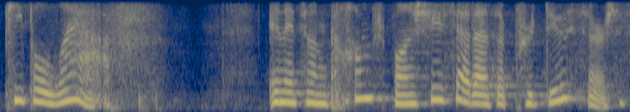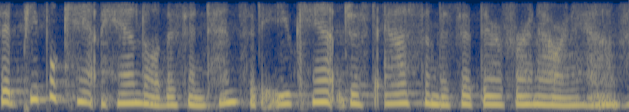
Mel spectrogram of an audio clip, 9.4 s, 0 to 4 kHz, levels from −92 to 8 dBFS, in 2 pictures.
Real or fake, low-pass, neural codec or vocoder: fake; 3.6 kHz; vocoder, 44.1 kHz, 128 mel bands, Pupu-Vocoder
